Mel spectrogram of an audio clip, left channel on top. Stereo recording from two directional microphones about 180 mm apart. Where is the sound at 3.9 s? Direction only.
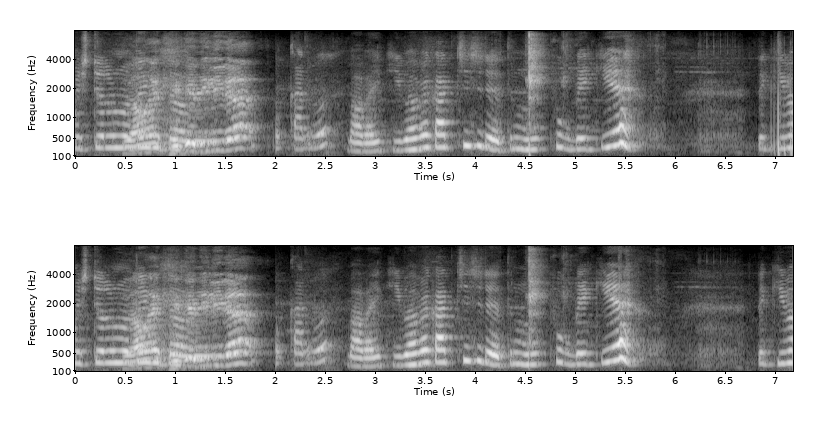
40° right (ahead or behind).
